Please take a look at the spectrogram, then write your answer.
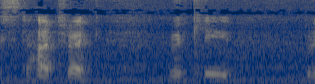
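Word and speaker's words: Makee: Covenant and the McKee, sounds like Star Trek, McKee, but it's spelled differently, there's no Q in it, it's M-A-K-E-E, are determined to steal.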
